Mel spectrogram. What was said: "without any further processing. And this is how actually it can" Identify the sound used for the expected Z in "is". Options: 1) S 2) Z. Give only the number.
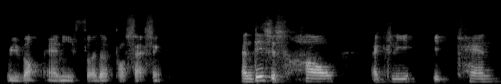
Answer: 1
